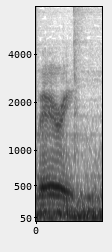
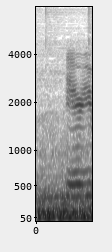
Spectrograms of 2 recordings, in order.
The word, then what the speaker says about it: Barre: all right guys going to Hope Cemetery in Berry Berry Vermont yeah b a r r e that's how you pronounce it Berry oh excuse me when the best salad yeah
